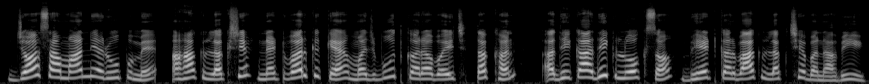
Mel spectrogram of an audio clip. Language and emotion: Maithili, neutral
